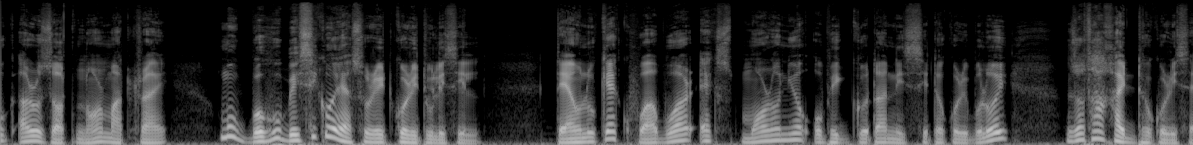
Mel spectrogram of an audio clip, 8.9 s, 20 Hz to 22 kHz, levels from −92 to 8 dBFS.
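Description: Nothing in this bit of speech stands out as a technical fault; it simply runs along without any problem worth pointing to.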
